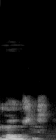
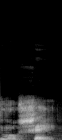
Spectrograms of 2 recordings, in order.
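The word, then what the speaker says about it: מֹשֶׁה: these books was groped by a man named Moses now what I have here is his Hebrew name and the correct pronunciation is most Shea it is not Moses and most people think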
